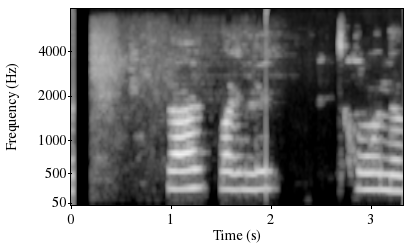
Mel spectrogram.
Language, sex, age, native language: Icelandic, male, 9, Icelandic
